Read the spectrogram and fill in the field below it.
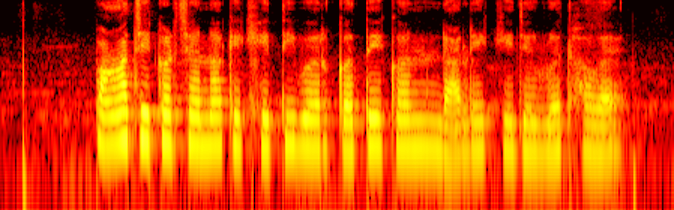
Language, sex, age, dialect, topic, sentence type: Chhattisgarhi, female, 18-24, Western/Budati/Khatahi, agriculture, question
